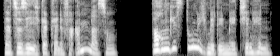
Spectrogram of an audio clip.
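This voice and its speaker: A woman voicing a detached older husband who speaks in a flat, wry, understated way. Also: on the low side, fast, breathy edge, no echo, clean studio sound. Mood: dry.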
